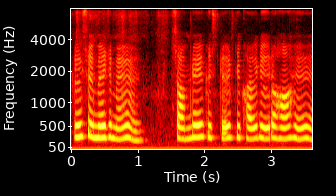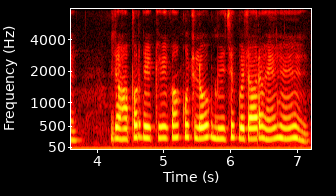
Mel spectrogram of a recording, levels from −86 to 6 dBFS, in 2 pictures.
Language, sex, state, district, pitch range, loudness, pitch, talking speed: Hindi, female, Rajasthan, Jaipur, 230-255 Hz, -17 LUFS, 240 Hz, 160 wpm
